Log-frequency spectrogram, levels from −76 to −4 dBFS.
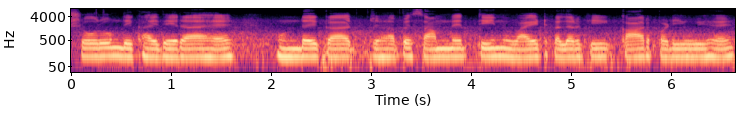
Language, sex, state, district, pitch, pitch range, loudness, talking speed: Hindi, male, Maharashtra, Mumbai Suburban, 120 Hz, 120-125 Hz, -13 LUFS, 160 wpm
